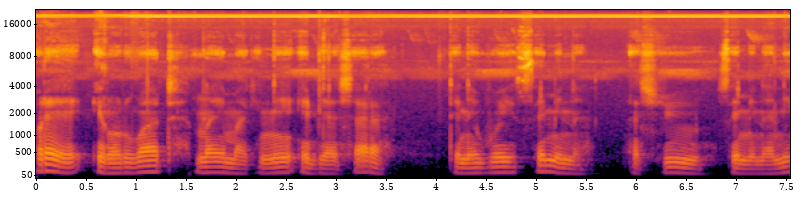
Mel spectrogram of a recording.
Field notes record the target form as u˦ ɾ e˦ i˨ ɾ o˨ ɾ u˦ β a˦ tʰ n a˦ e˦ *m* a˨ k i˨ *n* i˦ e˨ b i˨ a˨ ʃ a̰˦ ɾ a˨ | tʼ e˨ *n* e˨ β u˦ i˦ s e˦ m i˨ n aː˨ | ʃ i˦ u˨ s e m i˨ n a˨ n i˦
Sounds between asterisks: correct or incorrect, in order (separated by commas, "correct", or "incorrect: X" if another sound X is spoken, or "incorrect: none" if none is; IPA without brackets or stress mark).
correct, correct, correct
